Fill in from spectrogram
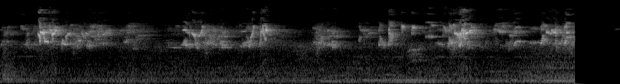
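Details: White-rumped shama singing naturally: bursts of high, bright chirps and twittering phrases repeated through the clip, ending in abrupt silence.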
